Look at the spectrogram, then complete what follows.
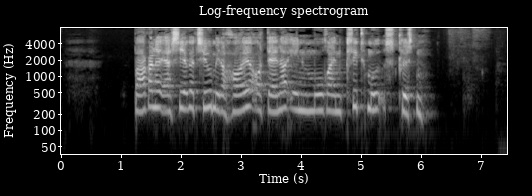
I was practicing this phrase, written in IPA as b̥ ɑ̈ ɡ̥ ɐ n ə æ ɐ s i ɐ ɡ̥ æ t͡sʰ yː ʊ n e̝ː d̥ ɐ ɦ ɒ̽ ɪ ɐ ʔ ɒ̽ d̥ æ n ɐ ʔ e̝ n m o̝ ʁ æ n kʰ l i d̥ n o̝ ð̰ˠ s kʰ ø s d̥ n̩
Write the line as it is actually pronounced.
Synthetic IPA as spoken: b̥ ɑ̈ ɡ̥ ɐ n ə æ ɐ s i ɐ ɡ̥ æ t͡sʰ yː ʊ m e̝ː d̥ ɐ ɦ ɒ̽ ɪ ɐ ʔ ɒ̽ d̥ æ n ɐ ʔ e̝ n m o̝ ʁ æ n kʰ l i d̥ m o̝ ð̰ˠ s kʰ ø s d̥ n̩

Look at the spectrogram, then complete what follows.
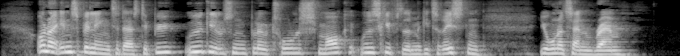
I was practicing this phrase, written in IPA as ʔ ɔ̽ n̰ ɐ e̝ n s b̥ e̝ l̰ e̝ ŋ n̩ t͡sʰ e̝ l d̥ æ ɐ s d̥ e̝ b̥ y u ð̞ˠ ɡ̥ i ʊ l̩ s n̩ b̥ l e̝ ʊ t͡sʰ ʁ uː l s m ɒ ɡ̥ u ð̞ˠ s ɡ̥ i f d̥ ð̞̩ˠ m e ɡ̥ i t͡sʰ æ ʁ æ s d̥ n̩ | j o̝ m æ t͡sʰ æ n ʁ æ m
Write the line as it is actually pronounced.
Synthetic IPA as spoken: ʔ ɔ̽ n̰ ɐ e̝ n s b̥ e̝ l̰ e̝ ŋ n̩ t͡sʰ e̝ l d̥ æ ɐ s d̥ e̝ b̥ y u ð̞ˠ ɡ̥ i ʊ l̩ s n̩ b̥ l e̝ ʊ t͡sʰ ʁ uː l s m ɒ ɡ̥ u ð̞ˠ s ɡ̥ i f d̥ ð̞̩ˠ m e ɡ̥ i t͡sʰ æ ʁ i s d̥ n̩ | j o̝ n æ t͡sʰ æ n ʁ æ m

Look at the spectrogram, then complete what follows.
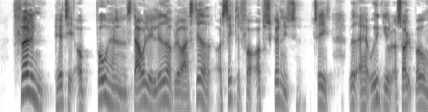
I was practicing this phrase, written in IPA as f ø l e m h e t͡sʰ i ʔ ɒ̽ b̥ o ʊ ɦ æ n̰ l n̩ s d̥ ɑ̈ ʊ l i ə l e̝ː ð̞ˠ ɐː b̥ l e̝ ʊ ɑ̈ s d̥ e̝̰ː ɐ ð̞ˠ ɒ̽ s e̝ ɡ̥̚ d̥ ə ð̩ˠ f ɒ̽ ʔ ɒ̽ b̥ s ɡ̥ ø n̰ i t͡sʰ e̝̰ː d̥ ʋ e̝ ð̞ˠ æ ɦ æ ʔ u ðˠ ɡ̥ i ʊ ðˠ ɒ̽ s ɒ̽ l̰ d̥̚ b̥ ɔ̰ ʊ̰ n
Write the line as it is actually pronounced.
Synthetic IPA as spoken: f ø l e ŋ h e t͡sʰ i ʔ ɒ̽ b̥ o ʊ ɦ æ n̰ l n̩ s d̥ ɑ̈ ʊ l i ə l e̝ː ð̞ˠ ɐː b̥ l e̝ ʊ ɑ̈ s d̥ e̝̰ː ɐ ð̞ˠ ɒ̽ s e̝ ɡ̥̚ d̥ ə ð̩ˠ f ɒ̽ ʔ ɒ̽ b̥ s ɡ̥ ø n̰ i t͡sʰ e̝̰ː d̥ ʋ e̝ ð̞ˠ æ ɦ æ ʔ u ðˠ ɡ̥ i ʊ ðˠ ɒ̽ s ɒ̽ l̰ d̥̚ b̥ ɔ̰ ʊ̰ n

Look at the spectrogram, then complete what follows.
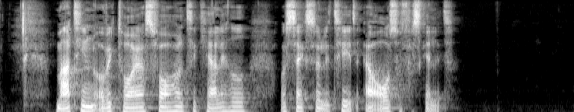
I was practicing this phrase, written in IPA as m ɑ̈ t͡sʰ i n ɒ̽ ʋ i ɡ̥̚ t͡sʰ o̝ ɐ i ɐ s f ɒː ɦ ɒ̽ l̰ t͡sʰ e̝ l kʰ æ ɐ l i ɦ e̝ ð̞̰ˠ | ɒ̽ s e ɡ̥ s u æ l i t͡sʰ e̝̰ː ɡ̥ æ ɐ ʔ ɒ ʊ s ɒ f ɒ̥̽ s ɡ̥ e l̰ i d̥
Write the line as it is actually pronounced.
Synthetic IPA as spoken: m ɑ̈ t͡sʰ i n ɒ̽ ʋ i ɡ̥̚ t͡sʰ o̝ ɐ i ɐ s f ɒː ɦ ɒ̽ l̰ t͡sʰ e̝ l kʰ æ ɐ l i ɦ e̝ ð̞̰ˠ | ɒ̽ s e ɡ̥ s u æ l i t͡sʰ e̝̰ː d̥ æ ɐ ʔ ɒ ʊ s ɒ f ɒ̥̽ s ɡ̥ e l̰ i d̥

